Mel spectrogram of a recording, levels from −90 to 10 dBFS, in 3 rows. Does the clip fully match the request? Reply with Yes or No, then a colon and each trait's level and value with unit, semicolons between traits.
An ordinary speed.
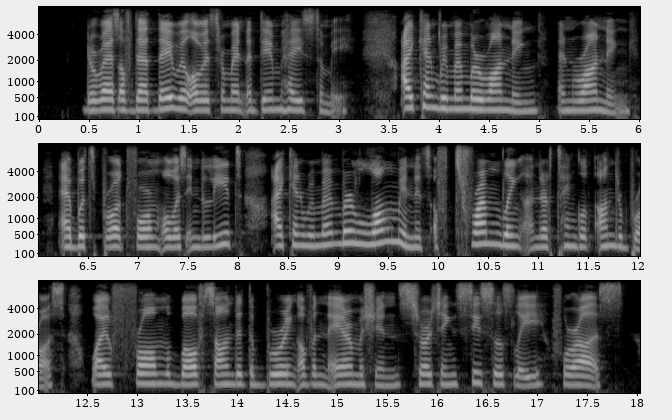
Yes: average, 165 wpm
